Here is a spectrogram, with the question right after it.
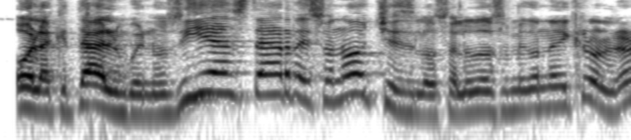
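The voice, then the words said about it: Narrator voice. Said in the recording (Spanish): “voz de narrador.”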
